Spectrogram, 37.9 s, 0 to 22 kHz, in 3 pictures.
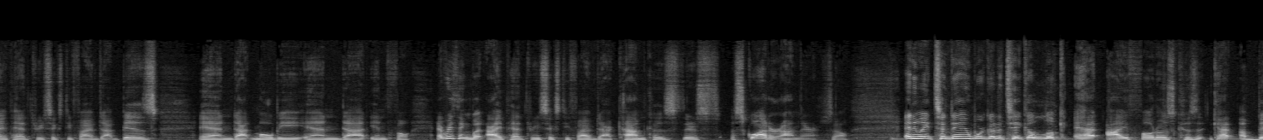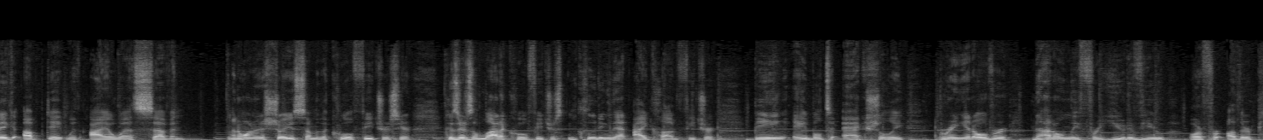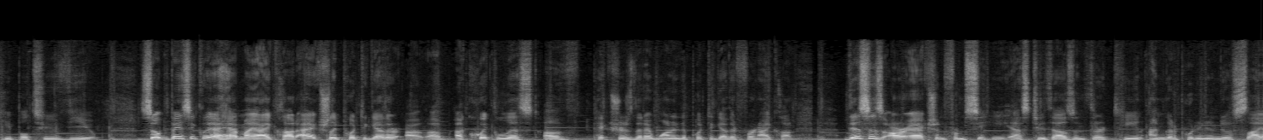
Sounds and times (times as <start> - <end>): Speech: 0.0 - 37.8.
